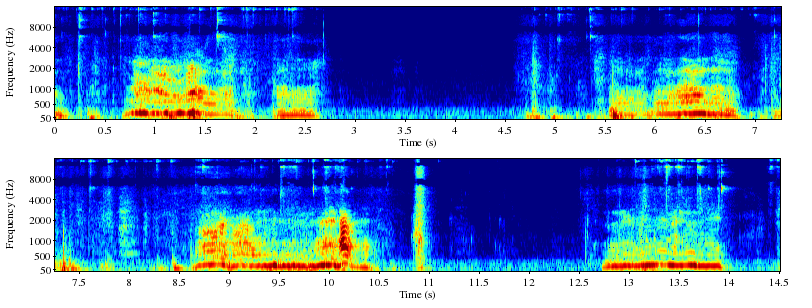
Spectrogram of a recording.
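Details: Mini Norwegian Elkhound puppies, a young female playing with her brother indoors as she spins and barrel rolls into him; low throaty growl-grumbles with harmonic whines come in four bursts of one to two seconds, separated by quiet gaps.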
